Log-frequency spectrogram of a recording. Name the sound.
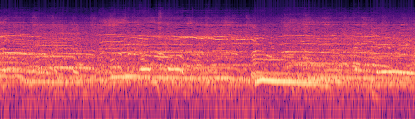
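crowd booing as the royal car passes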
